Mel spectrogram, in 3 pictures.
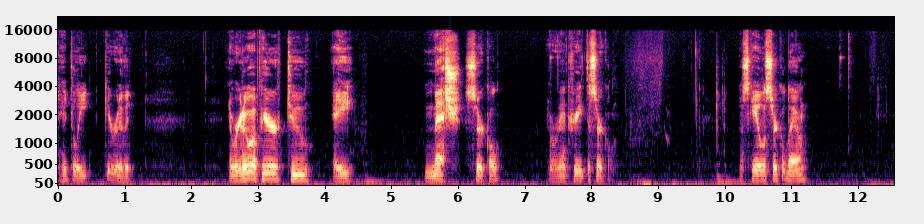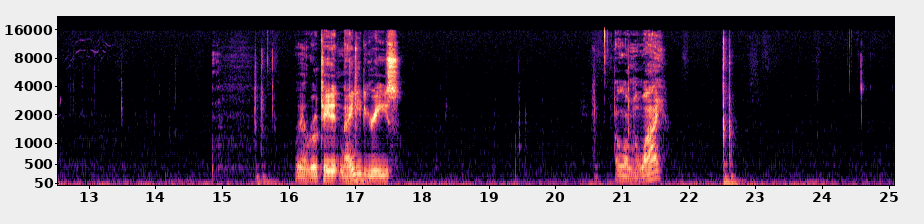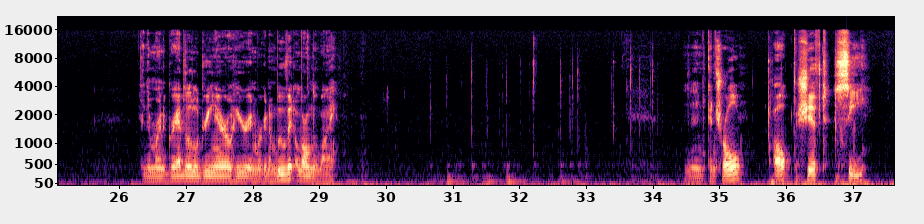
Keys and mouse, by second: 7.3-9.2 drag, 9.8 s, 14.0-15.4 middle drag, 15.4 r, 26.3-28.0 drag, 36.7 ctrl+alt+s.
